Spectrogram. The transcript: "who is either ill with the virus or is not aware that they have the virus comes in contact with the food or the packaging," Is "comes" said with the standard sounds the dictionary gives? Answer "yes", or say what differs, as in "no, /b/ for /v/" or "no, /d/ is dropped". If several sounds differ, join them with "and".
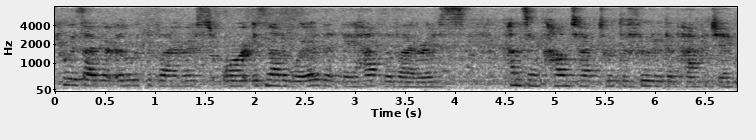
yes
